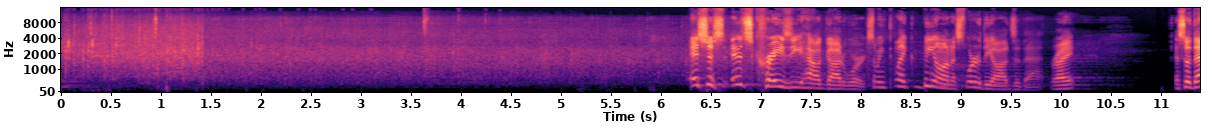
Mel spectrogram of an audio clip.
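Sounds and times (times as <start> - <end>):
audience applause: 0.0 - 7.9
speech: 6.3 - 10.3, 11.1 - 11.3.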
